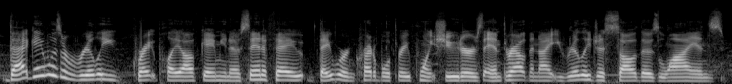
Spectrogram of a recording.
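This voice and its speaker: A woman's voice: mid-range voice, fairly quick, hardly any pauses. A woman sports reporter, a little out of breath, talking enthusiastically as a guest on a live radio broadcast. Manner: enthusiastic, repeats "incredible".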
